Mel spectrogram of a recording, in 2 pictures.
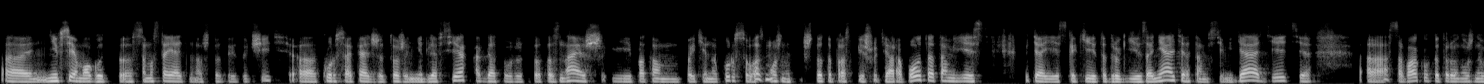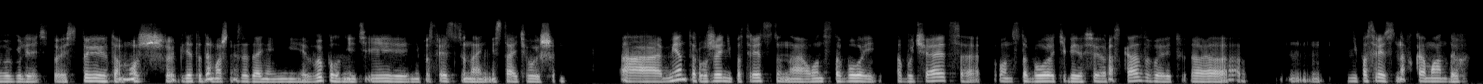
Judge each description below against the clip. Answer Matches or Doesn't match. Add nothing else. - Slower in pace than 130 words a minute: Doesn't match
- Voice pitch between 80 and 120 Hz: Doesn't match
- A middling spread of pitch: Doesn't match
